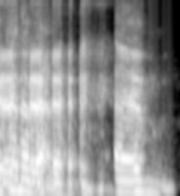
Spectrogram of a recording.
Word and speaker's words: Cannavale: Bobby Cannavale is... – Oh, is that how you pronounce it? I didn't want to correct you, but Bobby Cannavale.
